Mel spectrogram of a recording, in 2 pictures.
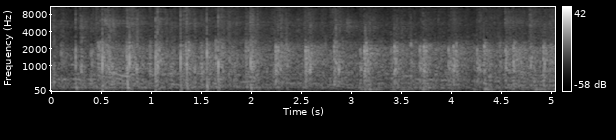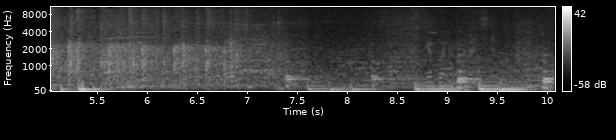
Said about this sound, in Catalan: Un aplaudiment.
